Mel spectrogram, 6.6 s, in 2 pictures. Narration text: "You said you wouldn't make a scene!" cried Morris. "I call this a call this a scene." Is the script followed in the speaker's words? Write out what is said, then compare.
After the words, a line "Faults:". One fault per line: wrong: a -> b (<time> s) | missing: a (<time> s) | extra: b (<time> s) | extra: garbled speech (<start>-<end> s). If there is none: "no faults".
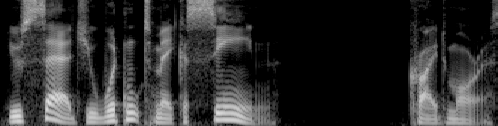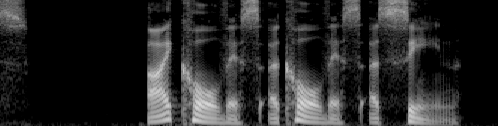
"You said you wouldn't make a scene!" cried Morris. "I call this a call this a scene."
Faults:
no faults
